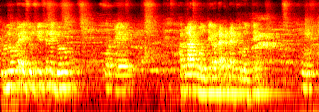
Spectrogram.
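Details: Male speaker who says he stutters when speaking in front of people: stuttering.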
